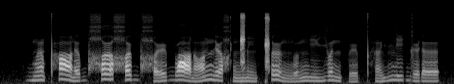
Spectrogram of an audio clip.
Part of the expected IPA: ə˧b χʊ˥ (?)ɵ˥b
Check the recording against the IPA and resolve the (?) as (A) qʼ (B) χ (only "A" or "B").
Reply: B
